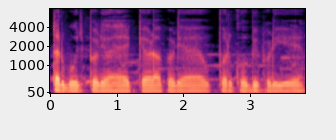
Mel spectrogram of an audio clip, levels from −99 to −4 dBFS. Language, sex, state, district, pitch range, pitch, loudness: Marwari, male, Rajasthan, Nagaur, 95-100 Hz, 95 Hz, -22 LUFS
